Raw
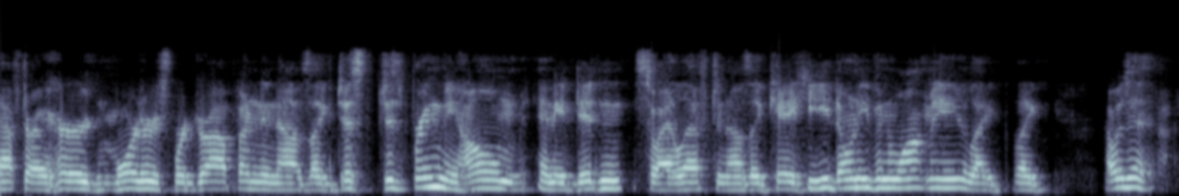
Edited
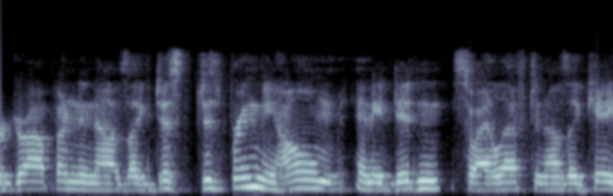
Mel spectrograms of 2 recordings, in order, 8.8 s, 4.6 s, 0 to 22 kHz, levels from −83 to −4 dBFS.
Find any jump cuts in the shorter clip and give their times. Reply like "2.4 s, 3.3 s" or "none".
none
